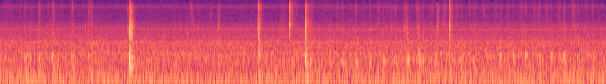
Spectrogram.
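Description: Scattered sharp clicks and small taps of a screwdriver and fingers on the plastic case of a D-Link Wi-Fi router, the loudest click about two and a half seconds in, over a faint steady hum.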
